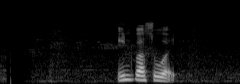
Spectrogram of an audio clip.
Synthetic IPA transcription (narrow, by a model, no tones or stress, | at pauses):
inpasuwa̰j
